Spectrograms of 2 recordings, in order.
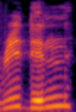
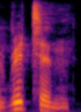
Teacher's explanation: So instead of ridden, okay, no D sound. It's T, written.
